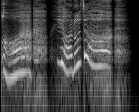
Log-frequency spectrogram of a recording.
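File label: BREAK Japanese, Voice; GF Alarm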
